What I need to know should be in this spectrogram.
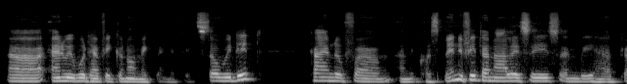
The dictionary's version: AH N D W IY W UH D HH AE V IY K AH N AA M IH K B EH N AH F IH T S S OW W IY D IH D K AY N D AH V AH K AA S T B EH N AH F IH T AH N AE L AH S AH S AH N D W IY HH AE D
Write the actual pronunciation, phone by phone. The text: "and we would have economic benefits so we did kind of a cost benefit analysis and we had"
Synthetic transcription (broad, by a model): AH N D W IY W UH D HH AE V IY K AH N AA M IH K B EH N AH F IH T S S OW W IY D IH D K AY N D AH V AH K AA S B EH N AH F IH T AH N AE L AH S AH S AH N D W IY HH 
